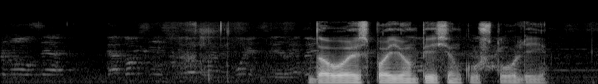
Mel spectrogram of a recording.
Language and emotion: Russian, neutral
